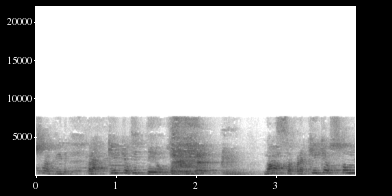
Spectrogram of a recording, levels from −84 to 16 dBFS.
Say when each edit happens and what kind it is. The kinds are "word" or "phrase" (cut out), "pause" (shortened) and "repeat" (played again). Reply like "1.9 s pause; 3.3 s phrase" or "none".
1.2 s word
